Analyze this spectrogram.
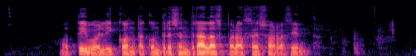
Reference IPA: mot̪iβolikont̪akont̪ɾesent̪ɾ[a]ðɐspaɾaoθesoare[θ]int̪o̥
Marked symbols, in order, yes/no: yes, yes

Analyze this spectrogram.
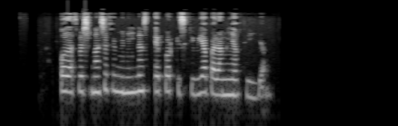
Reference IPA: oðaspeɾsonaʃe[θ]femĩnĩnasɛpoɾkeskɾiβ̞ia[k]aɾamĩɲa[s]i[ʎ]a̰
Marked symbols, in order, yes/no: no, no, no, yes

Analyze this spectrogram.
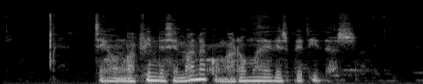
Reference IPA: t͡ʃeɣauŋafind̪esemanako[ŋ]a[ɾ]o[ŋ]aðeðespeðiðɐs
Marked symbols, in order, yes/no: yes, yes, no

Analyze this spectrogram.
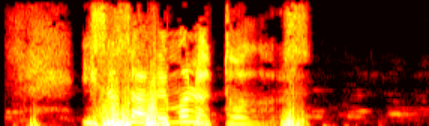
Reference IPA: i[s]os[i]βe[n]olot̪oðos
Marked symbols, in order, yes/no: yes, no, no

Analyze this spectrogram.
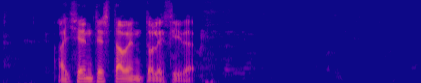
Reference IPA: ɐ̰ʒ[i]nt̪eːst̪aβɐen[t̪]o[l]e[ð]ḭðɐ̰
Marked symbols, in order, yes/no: no, yes, yes, no

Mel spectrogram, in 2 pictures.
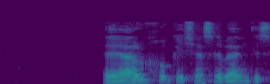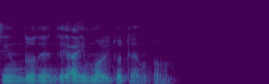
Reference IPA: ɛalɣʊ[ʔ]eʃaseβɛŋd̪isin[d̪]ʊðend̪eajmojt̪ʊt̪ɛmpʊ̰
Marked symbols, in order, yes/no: no, yes

